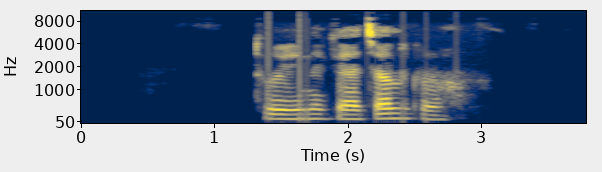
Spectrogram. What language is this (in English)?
Kati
